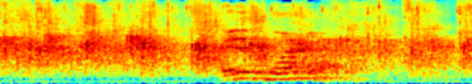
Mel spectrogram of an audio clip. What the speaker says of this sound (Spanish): denle un aplauso al Altísimo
